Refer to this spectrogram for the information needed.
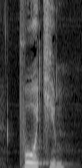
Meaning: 1. then 2. afterwards 3. later
- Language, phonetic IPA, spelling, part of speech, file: Ukrainian, [ˈpɔtʲim], потім, adverb, Uk-потім.ogg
